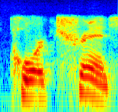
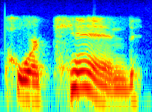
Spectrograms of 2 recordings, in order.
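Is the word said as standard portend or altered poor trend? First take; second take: poor trend; standard. First: The word is said like 'poor trend'. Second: The word is said in its usual form. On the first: The speaker calls it wrong. "He got the word wrong" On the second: The speaker calls it right. "instead of saying portend"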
